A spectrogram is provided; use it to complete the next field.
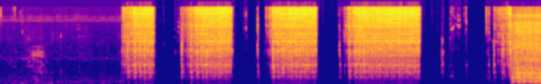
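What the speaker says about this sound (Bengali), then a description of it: "আমি এখানে কলির কাছে দুটো সেলাই দিয়ে নিচ্ছি" A sewing machine stitches a seam on palazzo pants in several bursts of steady mechanical whirring, close and fairly loud, separated by short silences, with no talking.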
